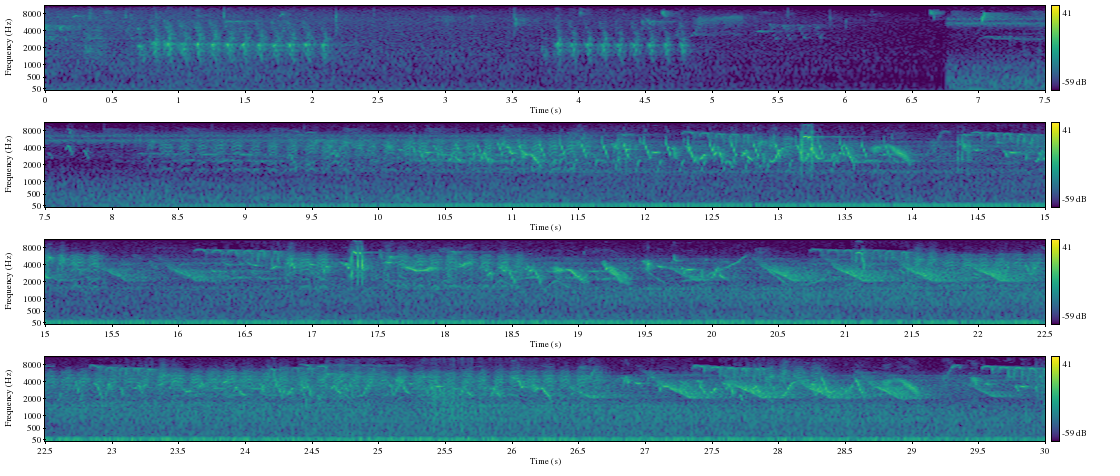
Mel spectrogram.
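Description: Wild birds calling: two short, rapid chattering trills in the first few seconds, then, after an abrupt change, a dense chorus of quick downward-slurred chirps over a low steady hum.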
